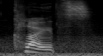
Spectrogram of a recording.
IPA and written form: kləʊ(ð)z (clothes)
